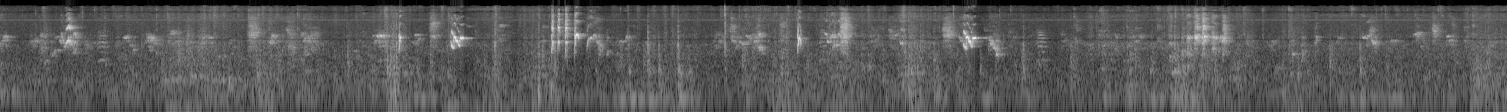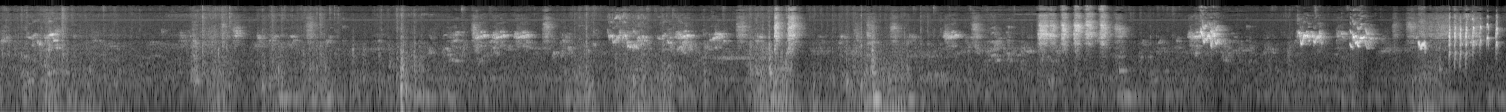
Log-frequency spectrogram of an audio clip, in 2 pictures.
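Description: Caged budgerigars fluttering their wings, with short chirps and sharp little clicks scattered irregularly throughout.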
